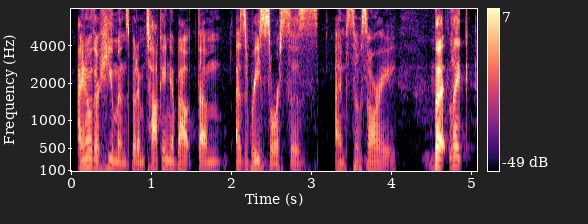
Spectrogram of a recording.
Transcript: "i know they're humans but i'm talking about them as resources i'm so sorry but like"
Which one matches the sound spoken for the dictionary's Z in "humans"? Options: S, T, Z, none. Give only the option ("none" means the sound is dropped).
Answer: Z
